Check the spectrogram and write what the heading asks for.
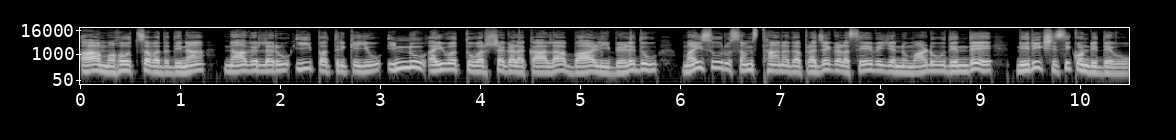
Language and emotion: Kannada, neutral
